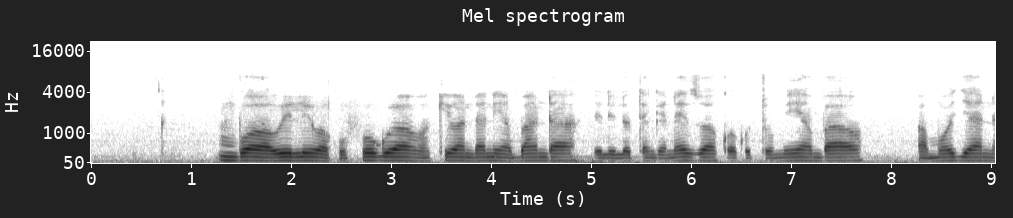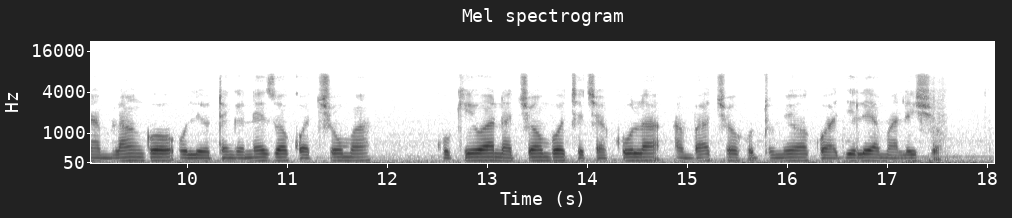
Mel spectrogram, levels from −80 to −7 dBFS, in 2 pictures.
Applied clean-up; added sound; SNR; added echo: none; Cricket; 15 dB; none.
